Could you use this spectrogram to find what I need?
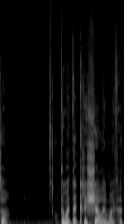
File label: "crisial", welsh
